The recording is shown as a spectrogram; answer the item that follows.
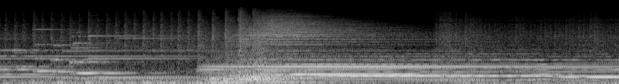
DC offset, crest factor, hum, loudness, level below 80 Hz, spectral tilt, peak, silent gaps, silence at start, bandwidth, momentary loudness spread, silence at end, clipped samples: under 0.1%; 14 dB; none; -17 LUFS; -30 dBFS; -6.5 dB/octave; -2 dBFS; none; 0 s; 13.5 kHz; 10 LU; 0 s; under 0.1%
